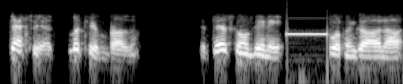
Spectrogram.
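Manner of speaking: usual speaking voice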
